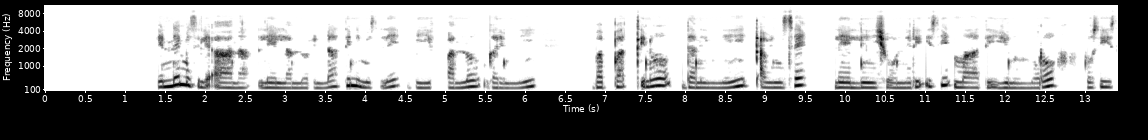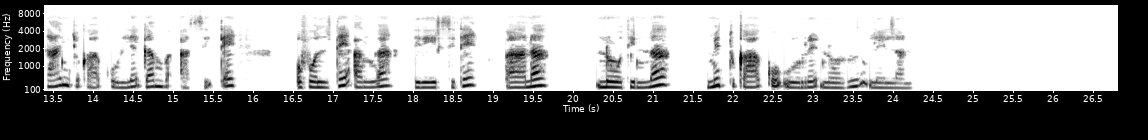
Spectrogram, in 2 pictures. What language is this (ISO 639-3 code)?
sid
